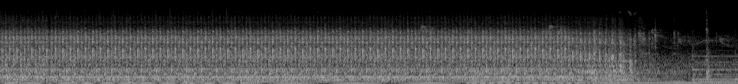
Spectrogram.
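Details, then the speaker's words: Iveco Daily campervan diesel idling right after an oil change and not revved: a light even tapping about three per second that smooths out as the new oil works round; normal settling after the oil change. "I just turn it over, let the oil work itself around, and you'll hear that. You'll hear it like be quite tappety, and then you'll hear the oil work round and it will sound quite smooth."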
